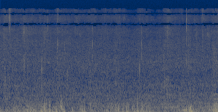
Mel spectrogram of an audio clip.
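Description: Wind buffeting the microphone: an irregular low rumble that flutters up and down.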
